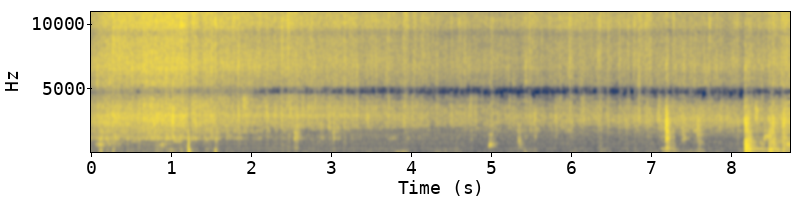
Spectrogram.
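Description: Mustard seeds and onions fry in hot oil in a pan for a sardine fish curry, giving a steady close sizzle with scattered sharp pops and stirring scrapes throughout.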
